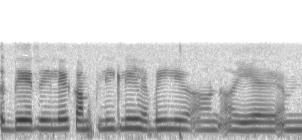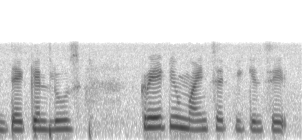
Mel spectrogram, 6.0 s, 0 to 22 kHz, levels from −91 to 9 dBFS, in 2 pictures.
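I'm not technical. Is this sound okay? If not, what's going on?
Yes, this speech sounds fine, with nothing going wrong anywhere in it. It has the clear, full quality of an HD Voice phone call, and the wideband phone codec used here at its highest-quality setting leaves little or no audible trace.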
